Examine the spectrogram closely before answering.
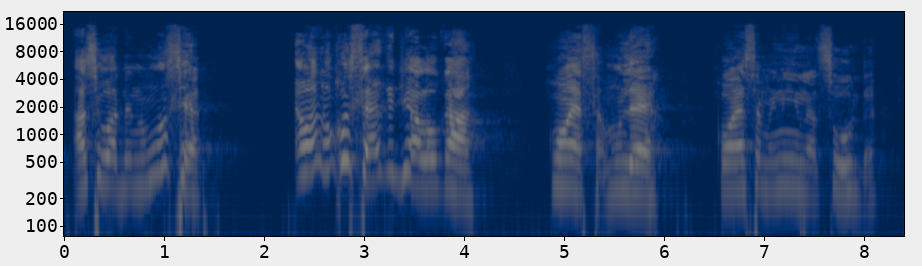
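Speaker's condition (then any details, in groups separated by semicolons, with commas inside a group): Cerebral palsy; birth brain injury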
